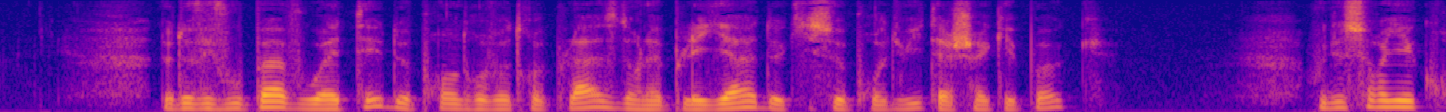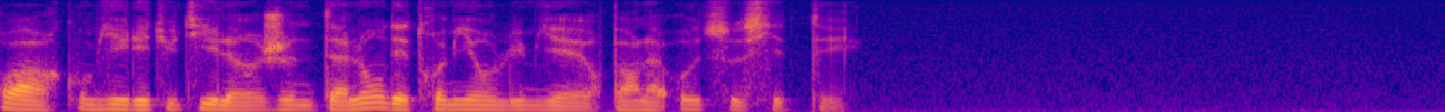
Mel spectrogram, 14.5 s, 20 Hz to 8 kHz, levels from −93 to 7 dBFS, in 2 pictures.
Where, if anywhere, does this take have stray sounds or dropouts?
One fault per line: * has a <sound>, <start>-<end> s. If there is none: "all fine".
all fine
